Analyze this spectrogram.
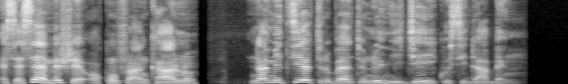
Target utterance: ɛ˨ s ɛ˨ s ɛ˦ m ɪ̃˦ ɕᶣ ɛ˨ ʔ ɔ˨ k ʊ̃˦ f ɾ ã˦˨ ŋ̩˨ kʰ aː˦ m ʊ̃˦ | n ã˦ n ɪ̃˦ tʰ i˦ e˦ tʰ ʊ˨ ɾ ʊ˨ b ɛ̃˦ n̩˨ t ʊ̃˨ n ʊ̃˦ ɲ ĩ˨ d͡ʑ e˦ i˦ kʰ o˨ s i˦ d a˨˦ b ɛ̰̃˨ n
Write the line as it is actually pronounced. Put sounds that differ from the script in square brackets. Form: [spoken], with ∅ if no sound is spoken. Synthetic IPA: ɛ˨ s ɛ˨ s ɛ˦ m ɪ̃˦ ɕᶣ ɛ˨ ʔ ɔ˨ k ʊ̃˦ f ɾ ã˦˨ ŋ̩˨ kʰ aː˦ [n] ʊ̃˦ | n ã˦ [m] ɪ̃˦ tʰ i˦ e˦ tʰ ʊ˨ ɾ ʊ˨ b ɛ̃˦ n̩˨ t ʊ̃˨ n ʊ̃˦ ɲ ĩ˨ d͡ʑ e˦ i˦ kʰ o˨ s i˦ d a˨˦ b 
